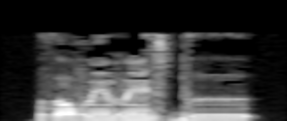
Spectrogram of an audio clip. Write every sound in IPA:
ð ɔ β ɛ̃ β ɛ̃ z b ɯ

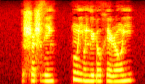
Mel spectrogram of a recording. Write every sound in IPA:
ʂ ə ʂ z i lʲ kː ũ j ũ lʲ e ɽ o x e ɭ õ j

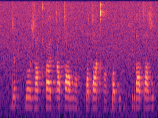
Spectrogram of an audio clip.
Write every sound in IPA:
d ɵ b ɡ͡b o z ɔ qʰ u d ɡ ɔ tˤ u v ɑ̤ b ɡ͡b ɵ tˤ ɔ kʰ ɑ̤ k͡p ɔ p y ɡ kʰ r y tˤ u z

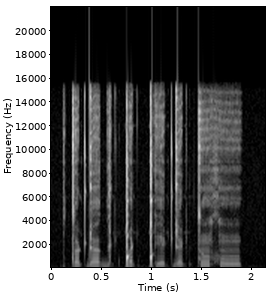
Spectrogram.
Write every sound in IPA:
t ɔ˨ ʈ ɖ ɜ˦ ɡ ɪ˦ ʈ ǃ ə˥ ʈ ǃʰ iː˩ ʈ ɖ ɛ˩ ʈ t ũ˥ x ũ˨

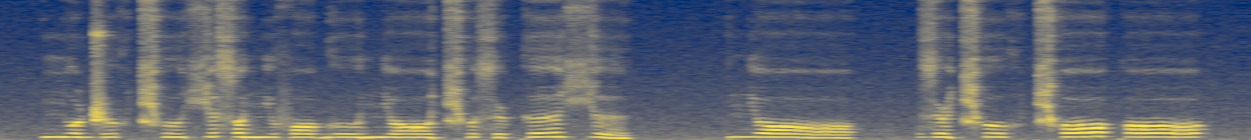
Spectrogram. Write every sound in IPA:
ɲ o ɖ͡ʐ ʊː x t͡ɕʰ ʊː ç ə s ɔ nʲ o f ɔː ɡ oː nʲ ɔː t͡ɕʰ ʊ s ə˞ k əː ç ə | nʲ ɔː | z ə˞ t͡ɕʰ oː x t͡ɕʰ ɔː k ɔː

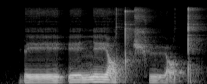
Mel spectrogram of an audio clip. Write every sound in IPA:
ɽ eː ʔ e n eː tˤ t͡ʃʰ ʏː tˤ

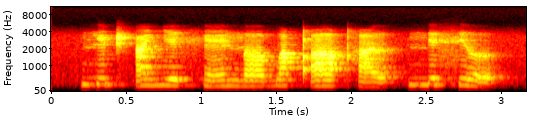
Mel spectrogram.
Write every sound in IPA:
nʲ œ̃ t͡ʃʼ ã ʎ e x ẽ n ʌ b ʌ qʼ ɤ qʰ ə | nʲ ʌ sʲ ɤ

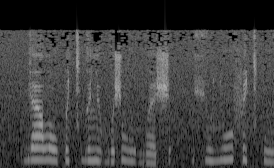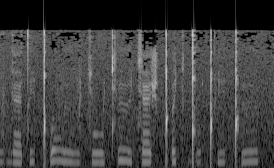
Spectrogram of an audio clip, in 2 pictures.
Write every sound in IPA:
ɡ ɛː˦ lˠ uː˨ p ə˧ c ɡ ə˧ lʲ u˨ ɡʷ ɛ˨˦ ʃ v uː˨ ɡʷ ɛː˨ ʃ | ç u˧ ʎ uː˦ f e˧ c p uː˨ v ɡ ɛː˨ t i˧ ǃʼ ʊ˦ v ɨː˨ v c uː˨ cʰ ɨː˦˨ c ɛː˧ ʃ ǃʼ ə˦ c ɡ͡ǃ ʊ˦ ǃʼ i˧ ǃʼ ɨ˦

